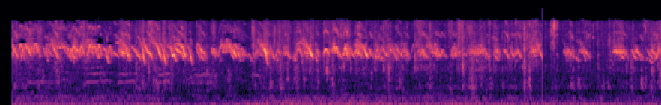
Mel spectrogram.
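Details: Light Brahma chicks settled into their coop, a dense chorus of high, rapid peeps overlapping continuously, with a low hum underneath.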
